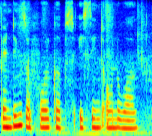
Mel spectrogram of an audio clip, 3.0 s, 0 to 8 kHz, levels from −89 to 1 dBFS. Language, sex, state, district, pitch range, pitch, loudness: English, female, Arunachal Pradesh, Papum Pare, 185-200 Hz, 190 Hz, -15 LUFS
